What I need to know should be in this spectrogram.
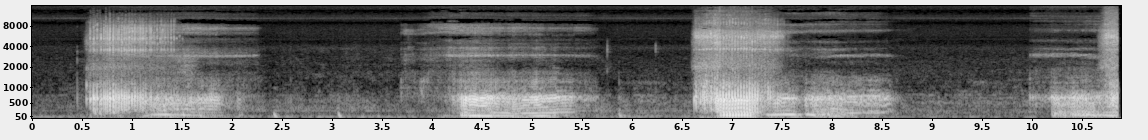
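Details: Person sleeping after saying good night: loud, harsh, irregular snores with rattling inhalations and breathy exhalations, about 4 breaths in 11 seconds; snoring.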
